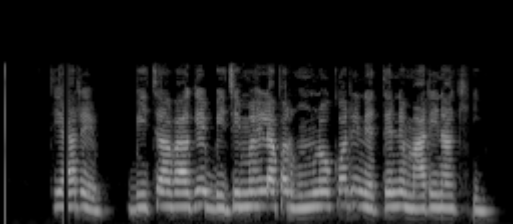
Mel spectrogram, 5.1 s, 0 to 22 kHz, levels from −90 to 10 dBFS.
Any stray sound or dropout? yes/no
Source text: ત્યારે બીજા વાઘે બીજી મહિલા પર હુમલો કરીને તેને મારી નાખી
yes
